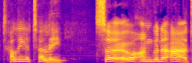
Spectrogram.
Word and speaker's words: tagliatelle: Now, I call it taglotelli, but I don't think you pronounce the G. I think it's Totelli. Talotelli.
